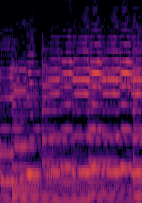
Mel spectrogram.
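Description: Background instrumental music: a melody of held notes over a steady low drone, with a new note about every half second.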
